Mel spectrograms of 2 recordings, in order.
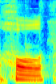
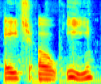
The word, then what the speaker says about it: hoe: If you want to make maybe a small hole in the ground, you would use a spade. And now our last tool has a kind of a funny spelling. It's h o e.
